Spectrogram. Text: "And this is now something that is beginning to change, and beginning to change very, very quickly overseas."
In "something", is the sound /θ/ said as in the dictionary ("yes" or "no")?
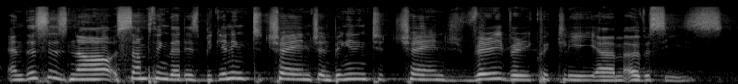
yes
